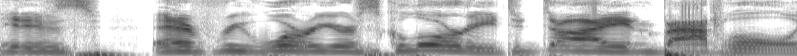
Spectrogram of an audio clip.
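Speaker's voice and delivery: booming, creaking yell of an ancient grizzled giant. Retelling what an ancient giant yells out, in a booming, creaking giant voice. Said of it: "his voice is like this booming, like even though he's it's like creaking".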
